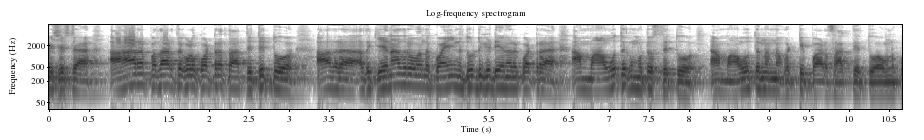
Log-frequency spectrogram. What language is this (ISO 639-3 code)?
kan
